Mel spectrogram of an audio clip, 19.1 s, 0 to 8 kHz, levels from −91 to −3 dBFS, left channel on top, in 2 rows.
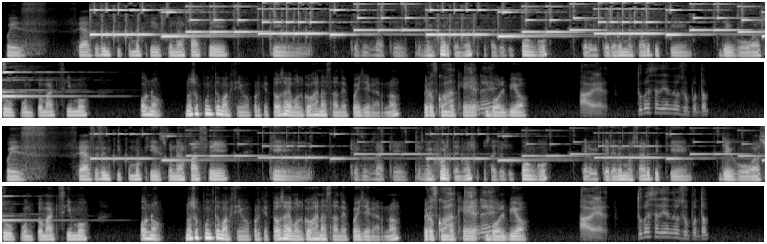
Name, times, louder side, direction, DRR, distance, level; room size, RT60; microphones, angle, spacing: voice 1, 0.1-0.6 0.9-2.8 3.3-3.9 4.3-6.8 7.2-8.6 9.0-10.6 11.3-11.5 11.8-14.5 14.8-16.1, right 2 dB, 35° right, 0.9 m, -27 dB
sound 1, 1.1-10.1, left 12 dB, 65° left, 0.3 m, -23 dB
voice 2, 14.8-15.7 16.8-17.1 17.5-18.4, right 3 dB, 60° right, 2.6 m, -37 dB
head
